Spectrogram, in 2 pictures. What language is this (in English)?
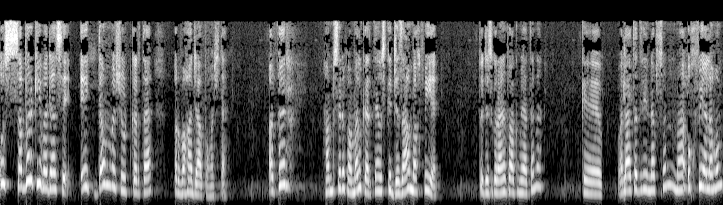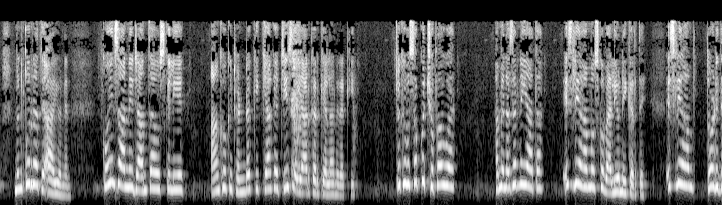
Urdu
